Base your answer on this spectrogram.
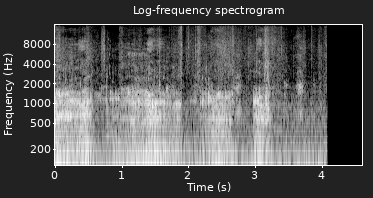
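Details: Brown Boston Terrier puppies growling in fun during tug-of-war play; short throaty growls and a small yip over clattering movement, ending abruptly.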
